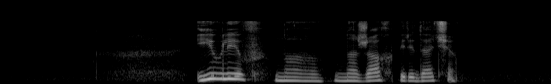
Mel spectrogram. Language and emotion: Russian, neutral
